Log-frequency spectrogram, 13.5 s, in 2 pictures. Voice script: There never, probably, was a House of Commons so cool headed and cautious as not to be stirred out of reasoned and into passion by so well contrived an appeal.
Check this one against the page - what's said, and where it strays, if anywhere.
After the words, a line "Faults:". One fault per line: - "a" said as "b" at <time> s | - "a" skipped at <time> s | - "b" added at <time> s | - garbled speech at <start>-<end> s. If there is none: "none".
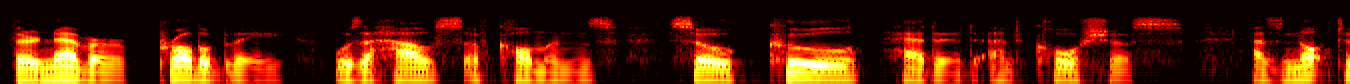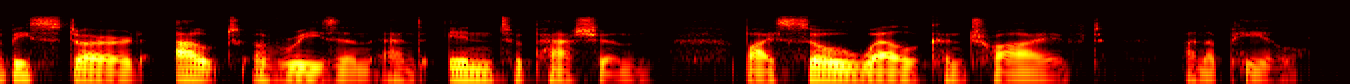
There never, probably, was a House of Commons so cool headed and cautious as not to be stirred out of reason and into passion by so well contrived an appeal.
Faults:
- "reasoned" said as "reason" at 8.2 s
